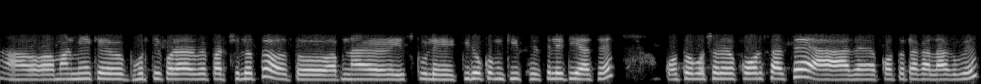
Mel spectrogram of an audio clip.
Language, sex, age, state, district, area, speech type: Bengali, female, 30-45, West Bengal, Malda, urban, conversation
